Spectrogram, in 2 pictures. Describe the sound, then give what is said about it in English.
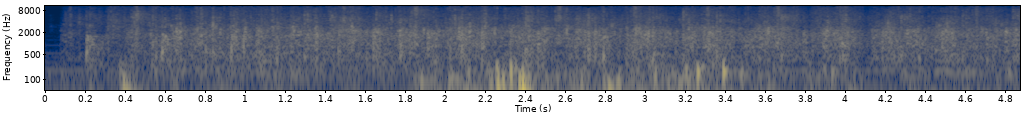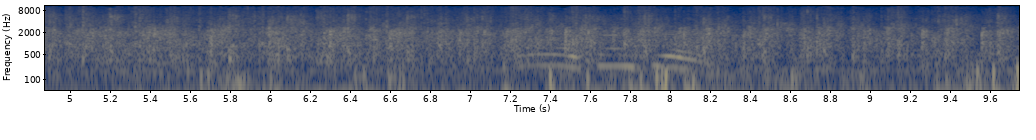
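An audience applauds to welcome Oscar-winning director Jonathan Demme. The clapping is dense and sustained, holding at an even level for the full ten seconds. “First of all, the acclaimed Oscar-winning director Jonathan Demme, known for his distinguished and varied films such as Silence of the Lambs, Rachel Getting Married, and Something Wild. Please help me welcome him.”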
